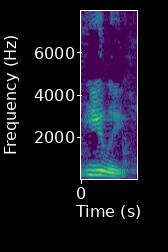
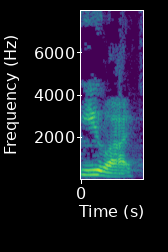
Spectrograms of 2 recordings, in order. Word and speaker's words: Ely: stopped for lunch in elely eie not Eli better pronounce things right in eastern Nevada elely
